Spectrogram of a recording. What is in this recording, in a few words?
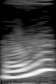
confused; Crypt of the NecroDancer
